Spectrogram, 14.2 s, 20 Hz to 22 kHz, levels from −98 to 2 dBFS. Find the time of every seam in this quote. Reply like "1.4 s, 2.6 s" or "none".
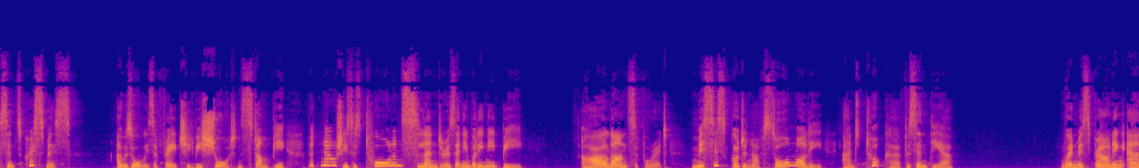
none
